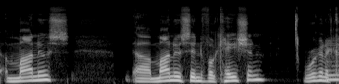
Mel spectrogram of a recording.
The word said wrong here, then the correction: Namu: Namu. – With Namu an N, not an M. Namu. I reversed the letters there.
